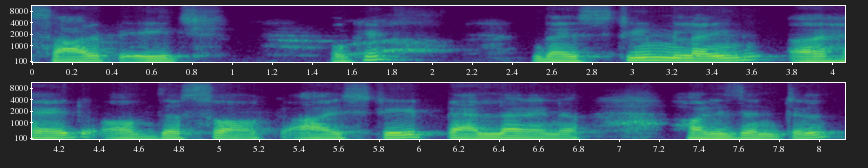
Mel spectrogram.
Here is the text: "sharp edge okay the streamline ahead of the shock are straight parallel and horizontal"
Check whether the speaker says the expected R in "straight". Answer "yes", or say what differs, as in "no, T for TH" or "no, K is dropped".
no, R is dropped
